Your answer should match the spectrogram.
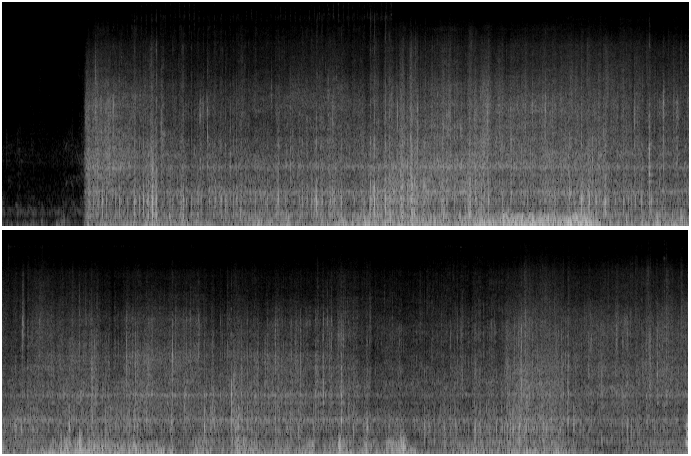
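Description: Wind rumbling on the microphone of a camera riding on a bicycle along a gravel road, with the hiss of tyres rolling on gravel. It starts suddenly after about a second and a half of near silence.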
